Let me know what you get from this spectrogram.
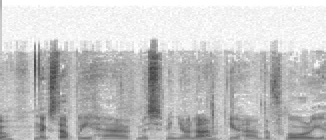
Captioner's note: speaking French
